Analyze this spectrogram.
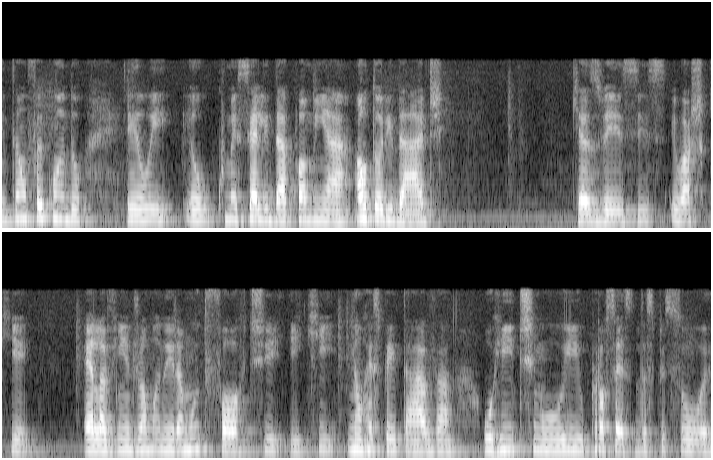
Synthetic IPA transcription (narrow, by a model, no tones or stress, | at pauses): ẽnt̪ɐ̃w̃fojkwɐ̃nd̪ʊewewkõmesejɐlid̪aɾkõɐmĩɲɐawt̪oɾid̪ad͡ʒɪ | kɪazvezɪsewaʃʊ̥kʰɪ | ɛlɐvĩɲɐd͡ʒɪũmɐmɐ̃nejɾɐmũj̃t̪ʊ̥fɔɾt͡ʃɪːkʰɪnɐ̃w̃ɦespejt̪avɐʊɦit͡ʃmʊɪʊpɾɔsɛsʊd̪ɐspesoɐ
